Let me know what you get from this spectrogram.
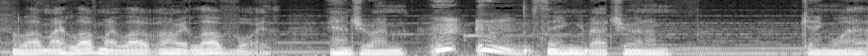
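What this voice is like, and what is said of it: Sexy, seductive love voice. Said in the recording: “I'm giving examples in a sexy way with my sexy voice. I'm putting on my love voice right now.”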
